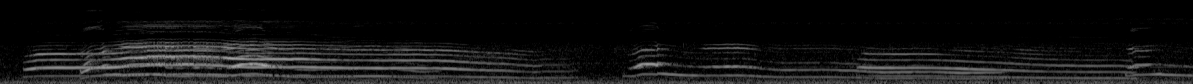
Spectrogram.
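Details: Cats during mating season, a female courted by three males, trade long moaning yowls: one wavering wail of about five seconds, then two shorter falling cries. Each cry slides downward, separated by brief pauses.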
